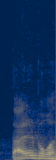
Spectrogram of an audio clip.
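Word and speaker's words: Talbot: 근데 이거를 프랑스 발음으로 하면 이 텔버트가 뭐가 되느냐? 몰라요. 딸보가 됩니다.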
